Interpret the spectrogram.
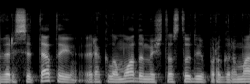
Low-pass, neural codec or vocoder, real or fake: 14.4 kHz; none; real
